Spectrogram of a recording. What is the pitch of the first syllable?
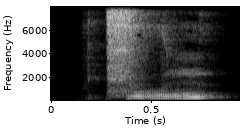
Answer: rising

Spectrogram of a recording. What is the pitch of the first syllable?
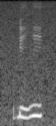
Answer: low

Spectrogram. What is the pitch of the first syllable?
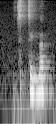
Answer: high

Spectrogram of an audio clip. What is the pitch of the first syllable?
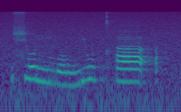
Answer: falling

